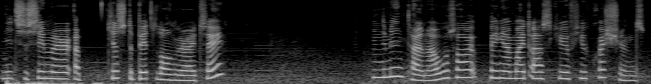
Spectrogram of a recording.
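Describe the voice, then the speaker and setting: A woman's voice: sits high, expressive, measured pace, darkish tone. A woman streamer voicing a kindly village tea brewer, speaking politely in a formal, old-fashioned way, with faint violin music behind. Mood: gentle.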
